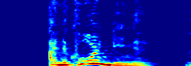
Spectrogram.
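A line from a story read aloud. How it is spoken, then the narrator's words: Exclaiming. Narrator (German): rief ich aus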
